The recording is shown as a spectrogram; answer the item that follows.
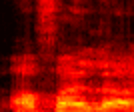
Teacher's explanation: یہاں پر الف مدہ ہے 1 الف کے برابر کھینچیں گے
